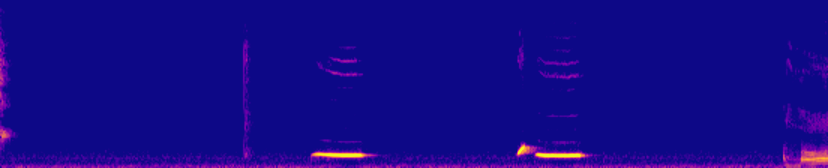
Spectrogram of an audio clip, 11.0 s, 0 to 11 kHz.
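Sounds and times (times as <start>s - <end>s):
parrot whistling: 0.0s - 0.2s, 4.2s - 5.0s, 6.9s - 7.9s
parrot rising chirp: 4.2s - 5.0s, 6.9s - 7.9s.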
